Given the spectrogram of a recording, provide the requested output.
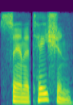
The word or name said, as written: sanitation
